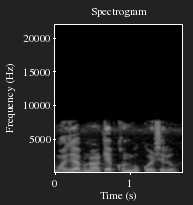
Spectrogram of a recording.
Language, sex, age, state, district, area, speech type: Assamese, male, 45-60, Assam, Dhemaji, rural, spontaneous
